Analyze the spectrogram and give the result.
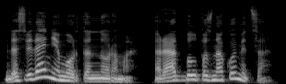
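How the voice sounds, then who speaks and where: A woman's voice: mid-range voice, sing-song, a little fast, a little mellow, pitched above the performer's own voice. A reader voicing a smug, mannered male trainer who talks cheekily. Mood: cheeky.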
